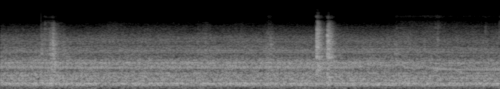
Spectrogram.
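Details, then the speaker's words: Cheap Chinese diesel heater retested with timber blocks removed: steady fan roar with faint intermittent scrape and sharp ticks; something not right, owner suspects the fan rubbing inside its housing, later raised on even blocks and exhaust re-bent for clearance. "yeah you can hear that definitely something not quite right"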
